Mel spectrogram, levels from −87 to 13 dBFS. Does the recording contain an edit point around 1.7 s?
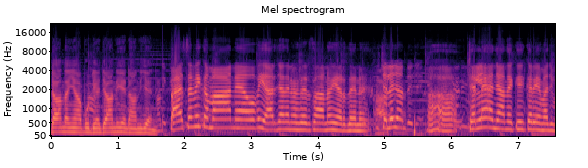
yes; 2 cuts; at 1.7 s, 4.8 s

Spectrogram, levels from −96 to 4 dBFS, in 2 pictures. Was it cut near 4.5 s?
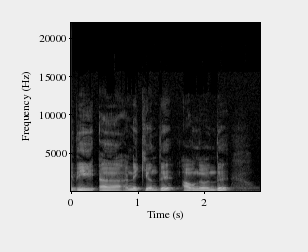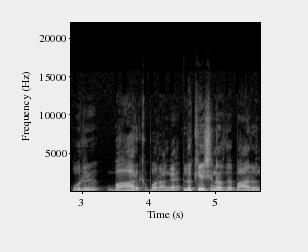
yes; 1 cut; at 4.5 s

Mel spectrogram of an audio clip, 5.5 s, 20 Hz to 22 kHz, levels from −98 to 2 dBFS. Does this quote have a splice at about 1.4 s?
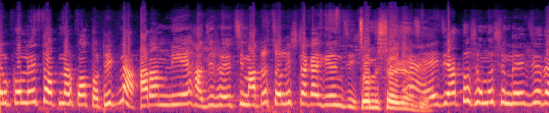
yes; 1 cut; at 1.4 s

